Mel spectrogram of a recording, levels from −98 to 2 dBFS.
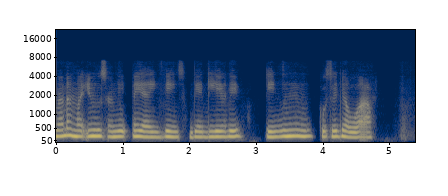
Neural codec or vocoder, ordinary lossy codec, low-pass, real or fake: codec, 16 kHz, 0.5 kbps, FreqCodec, larger model; none; 7.2 kHz; fake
